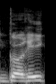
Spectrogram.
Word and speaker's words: gorille: les deux sont comme semi-acceptés, mais la vraie bonne version, la vraie façon de le dire, c'est gorille comme fille ou bille.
